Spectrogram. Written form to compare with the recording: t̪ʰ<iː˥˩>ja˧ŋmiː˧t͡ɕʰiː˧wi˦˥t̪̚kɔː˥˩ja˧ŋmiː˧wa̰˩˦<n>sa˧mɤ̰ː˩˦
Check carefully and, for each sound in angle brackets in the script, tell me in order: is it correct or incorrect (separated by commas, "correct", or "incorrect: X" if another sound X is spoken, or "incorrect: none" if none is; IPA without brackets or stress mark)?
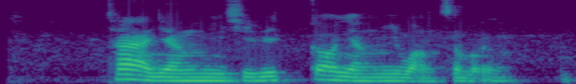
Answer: incorrect: aː˥˩, incorrect: ŋ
